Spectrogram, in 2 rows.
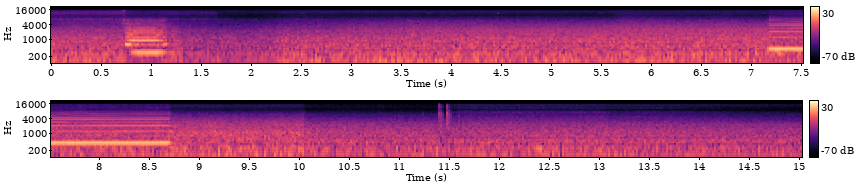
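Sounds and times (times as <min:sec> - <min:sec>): train running noise: 0:00.0 - 0:15.0
train horn tone: 0:00.7 - 0:01.4.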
